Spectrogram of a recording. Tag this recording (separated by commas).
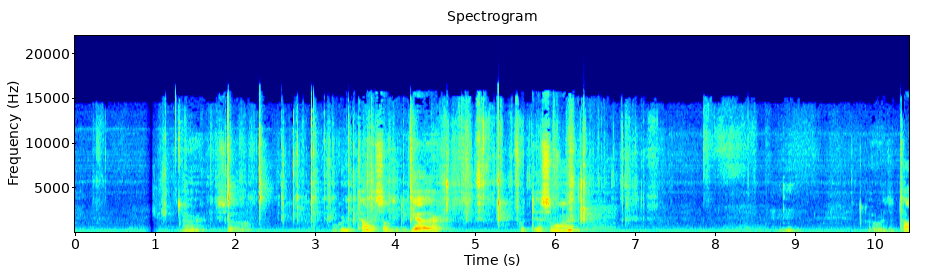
Speech, inside a small room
